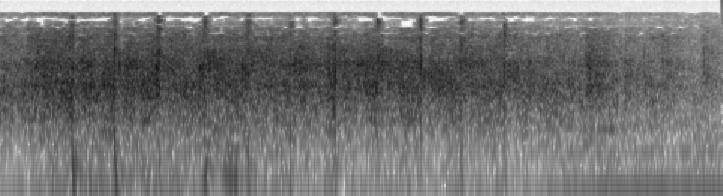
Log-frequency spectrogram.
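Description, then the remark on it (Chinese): A crowd claps steadily for about five seconds, a dense, continuous wash of applause with sharp individual claps poking through, fading slightly toward the end. No one speaks. “那你用最热烈的掌声，虔诚恭敬上主哈本达瓦斯开始。”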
